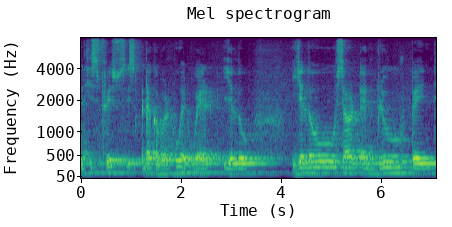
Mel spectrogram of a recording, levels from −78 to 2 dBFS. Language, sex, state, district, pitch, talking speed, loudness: English, male, Sikkim, Gangtok, 120 Hz, 120 wpm, -17 LUFS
